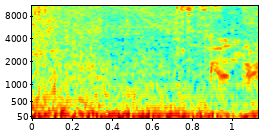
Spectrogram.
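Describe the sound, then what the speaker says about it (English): A controlled bomb explosion in the video game Batman: Arkham Knight gives a deep, sustained rumbling boom that stays loud throughout. A voice speaks over the rumble toward the end. "I can use the power winch to trigger a controlled explosion."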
